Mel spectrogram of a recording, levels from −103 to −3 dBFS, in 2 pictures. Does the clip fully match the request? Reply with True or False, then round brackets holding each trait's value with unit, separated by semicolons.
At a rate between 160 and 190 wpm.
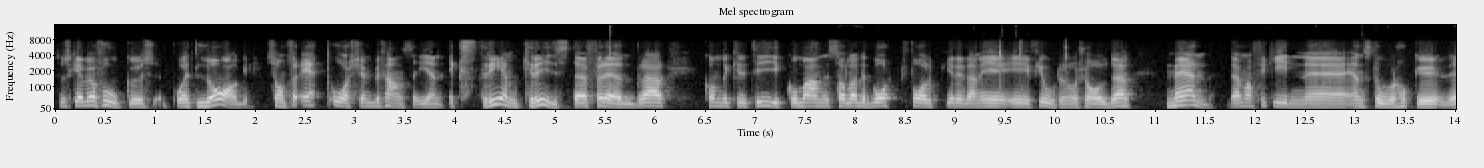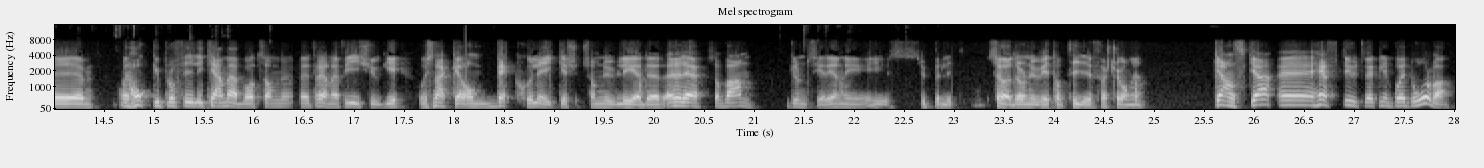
True (180 wpm)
